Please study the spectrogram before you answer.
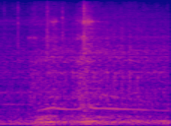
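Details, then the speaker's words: Cummins ISX diesel in a Kenworth truck, idling with the hood up: steady mid-pitched hum-whine over the rumble from a boost leak at a cracked intercooler; turbo failure also suspected. "got a boost leak boys and uh standard cooler there it is guys"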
